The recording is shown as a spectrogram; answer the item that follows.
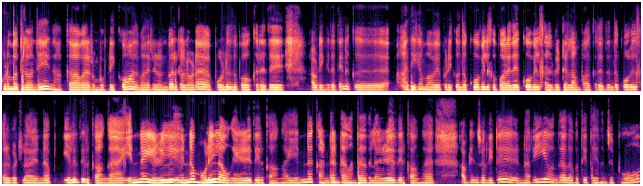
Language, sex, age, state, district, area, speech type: Tamil, male, 30-45, Tamil Nadu, Tiruchirappalli, rural, spontaneous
